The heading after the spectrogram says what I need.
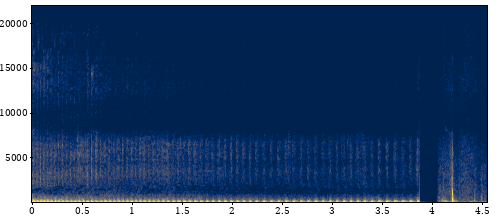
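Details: Honda Foreman ATV single-cylinder engine idling steadily after an oil change, run to check the cooling fan cycles (fan suspected not coming on, running warm while snow plowing); even low thumping, no knocks or misses, normal idle.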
